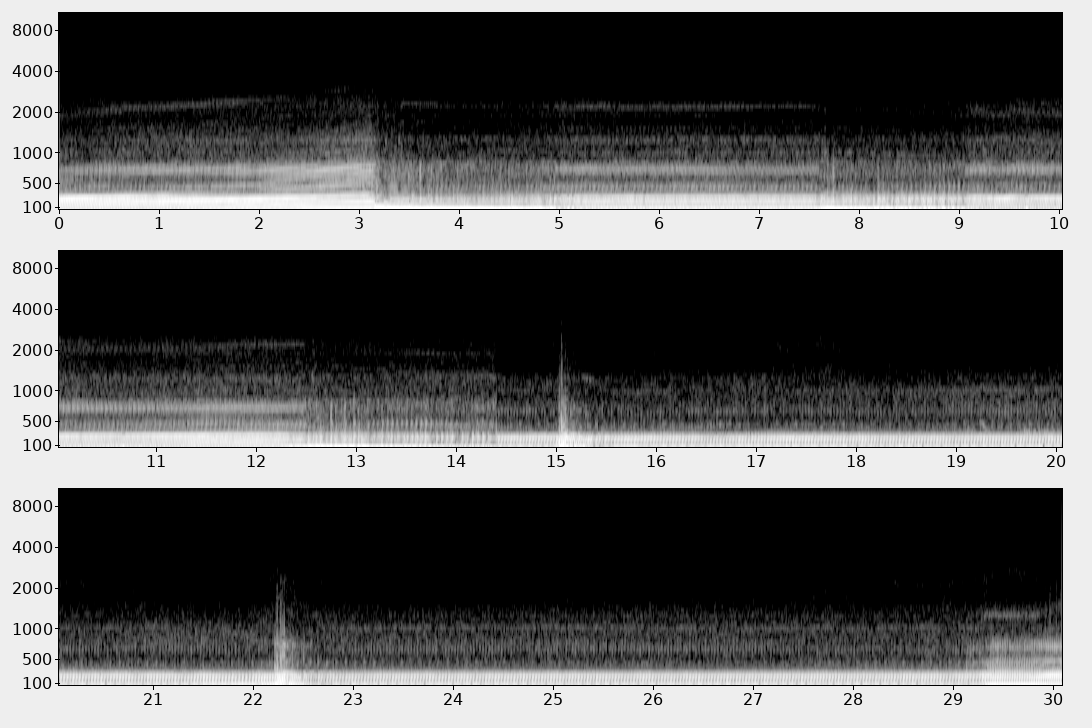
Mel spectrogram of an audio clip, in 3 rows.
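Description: Yamaha MT-09's inline three-cylinder engine under way: revs climb for the first three seconds, drop, climb again, then hold at a steady lower pitch for the second half. Two short knocks come during the steady part, and the revs rise again at the very end.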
